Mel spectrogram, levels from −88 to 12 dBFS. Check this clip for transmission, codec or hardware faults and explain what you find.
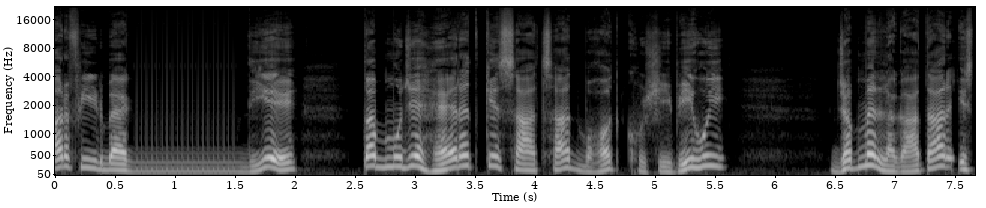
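One fault stands out, a system hang loop in the speech from 0.68 s to 1.54 s, just before "दिए तब मुझे हैरत". It sounds like a rapid, rattling stutter close to a coarse buzz: a single 42.7 ms fragment repeats exactly about 20 times at 23.4 Hz. The system most likely stalled while the audio hardware kept replaying the same ring buffer, which fits a 2048-sample buffer. When playback resumes, little or no audio seems to be missing.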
